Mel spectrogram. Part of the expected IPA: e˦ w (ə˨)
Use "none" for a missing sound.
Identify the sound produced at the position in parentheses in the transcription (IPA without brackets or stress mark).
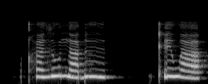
a˨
